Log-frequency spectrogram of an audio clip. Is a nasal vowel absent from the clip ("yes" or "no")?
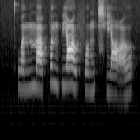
yes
